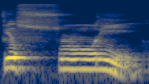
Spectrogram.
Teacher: shadnya tebal, ra-nya tipis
